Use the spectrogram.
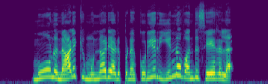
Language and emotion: Tamil, angry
